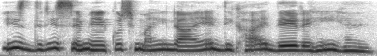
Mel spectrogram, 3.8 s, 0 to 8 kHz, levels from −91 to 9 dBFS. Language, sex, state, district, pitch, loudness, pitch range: Hindi, female, Jharkhand, Ranchi, 235 Hz, -13 LUFS, 210-255 Hz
